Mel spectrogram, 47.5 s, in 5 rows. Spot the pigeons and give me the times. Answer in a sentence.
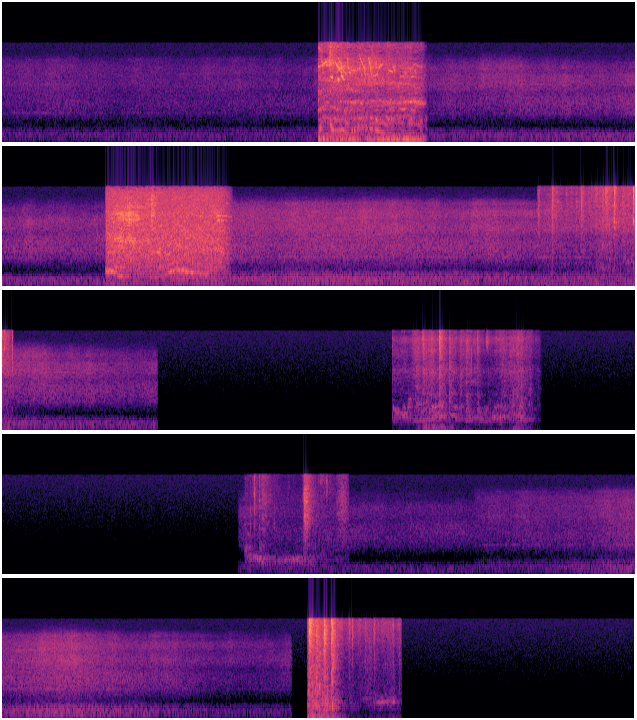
You can hear the pigeons from 4.7 to 6.4 s, from 11.1 to 12.9 s, from 17.5 to 19.1 s, from 24.9 to 27.0 s, from 32.1 to 33.6 s and from 42.5 to 43.9 s.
